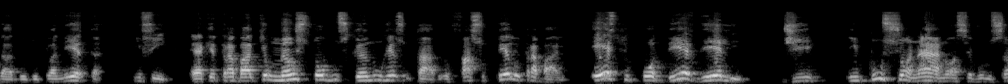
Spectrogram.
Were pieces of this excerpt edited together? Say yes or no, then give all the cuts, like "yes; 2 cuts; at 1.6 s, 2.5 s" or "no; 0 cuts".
no; 0 cuts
